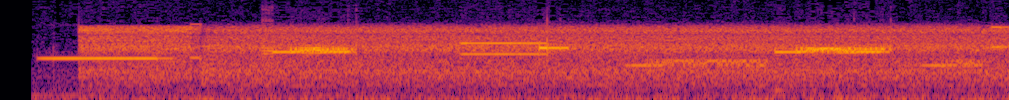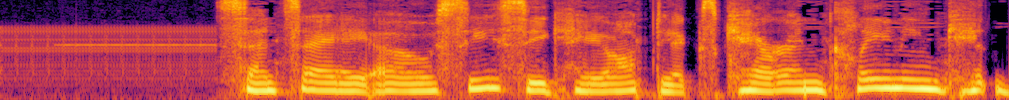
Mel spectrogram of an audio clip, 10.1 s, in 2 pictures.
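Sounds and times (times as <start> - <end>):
short whistle-like tones: 0.2 - 5.7
steady hiss: 0.4 - 6.2.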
